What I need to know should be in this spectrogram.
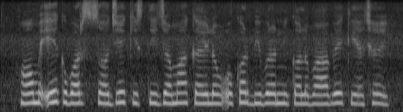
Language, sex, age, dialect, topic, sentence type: Maithili, female, 31-35, Bajjika, banking, question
